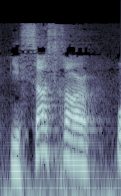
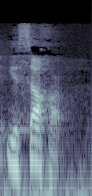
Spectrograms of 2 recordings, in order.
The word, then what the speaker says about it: Yisachar: However, the Chasam Sofer in Parshas Vayetze says that the first time Yisachar's name is written in the Torah, it should be pronounced with a double shin Yisachar, and after that, with one shin Yisachar.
